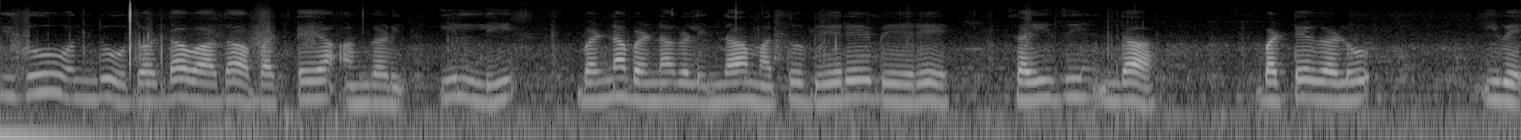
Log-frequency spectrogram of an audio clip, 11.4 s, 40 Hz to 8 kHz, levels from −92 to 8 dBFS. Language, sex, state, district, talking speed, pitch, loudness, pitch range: Kannada, female, Karnataka, Belgaum, 75 wpm, 175 Hz, -34 LUFS, 160-190 Hz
